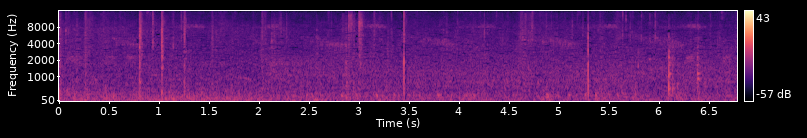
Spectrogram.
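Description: Wood fire crackling, with irregular sharp pops from the burning embers.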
